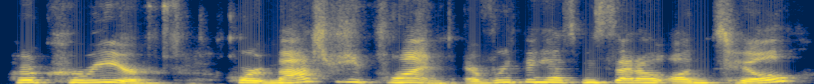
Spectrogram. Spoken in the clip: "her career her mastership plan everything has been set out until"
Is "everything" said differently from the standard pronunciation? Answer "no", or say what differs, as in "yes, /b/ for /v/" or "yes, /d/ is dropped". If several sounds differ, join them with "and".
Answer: no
